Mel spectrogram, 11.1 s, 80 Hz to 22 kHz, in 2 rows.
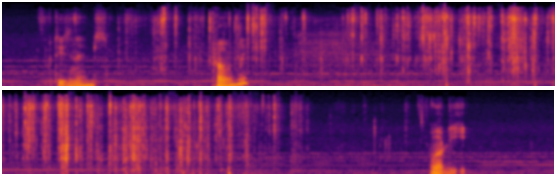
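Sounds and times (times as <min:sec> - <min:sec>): foil wrapper crinkling and tearing: 0:01.2 - 0:09.4.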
